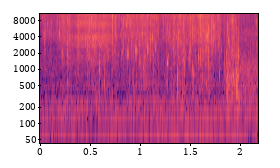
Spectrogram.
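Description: A wet sand-cement chunk crumbling between the fingers, grit and small pieces trickling and dripping into a basin of water. Hands slosh into the water near the end.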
